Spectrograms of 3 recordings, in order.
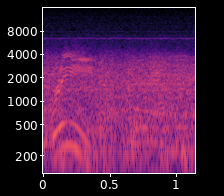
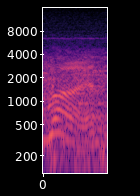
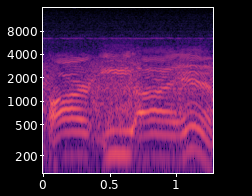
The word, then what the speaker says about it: Rein: And we understand that it is Russell Rein, not Ryan, so I stand corrected, but he spells his name R-E-I-N, and everybody I've ever known has had that name, Bo Ryan and Elliot Ryan, have pronounced it Ryan, but he pronounces it Rein.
